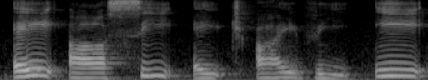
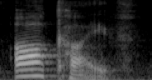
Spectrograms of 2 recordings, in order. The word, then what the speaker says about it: archive: what an aisle is how about this one a r c h i v e it can be mispronounced the correct pronunciation for this is archive archive this one tends to get mispronounced as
